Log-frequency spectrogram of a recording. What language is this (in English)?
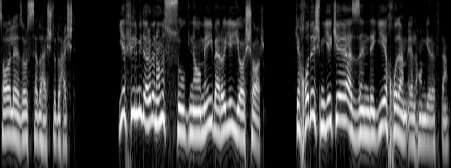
Persian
